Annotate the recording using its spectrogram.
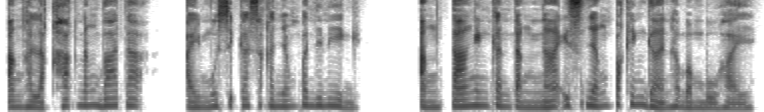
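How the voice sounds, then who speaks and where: Babaeng tagapagsalaysay ng drama, malalim ang boses, tuyong rekording sa studio. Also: female voice, low voice, unhurried, no room sound. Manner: steady, dramatic storytelling. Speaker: narrator. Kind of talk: scripted audiobook drama narration.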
